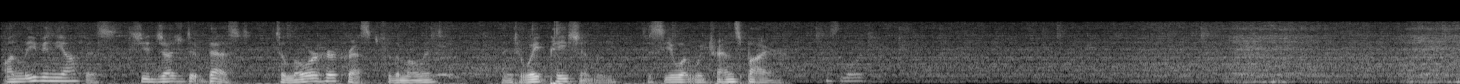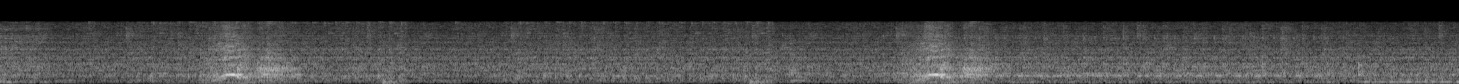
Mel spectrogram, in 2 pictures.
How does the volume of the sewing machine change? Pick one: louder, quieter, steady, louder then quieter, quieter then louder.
steady.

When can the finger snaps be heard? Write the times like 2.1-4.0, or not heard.
not heard.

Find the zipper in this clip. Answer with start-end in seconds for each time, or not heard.
4.2-5.6, 16.6-17.6, 23.6-24.6.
